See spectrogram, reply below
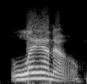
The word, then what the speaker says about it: Llano: Llano.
